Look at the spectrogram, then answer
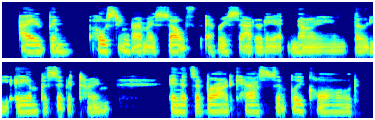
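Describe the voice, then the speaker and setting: A fairly slow woman's voice with an American accent, dry and close with no echo. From Southern California. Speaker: radio host, blind advocate. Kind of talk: interview.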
